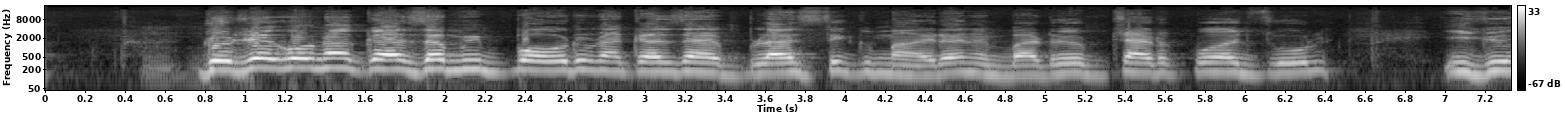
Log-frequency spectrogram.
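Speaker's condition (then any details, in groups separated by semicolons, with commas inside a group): Cerebral palsy; difficulty speaking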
